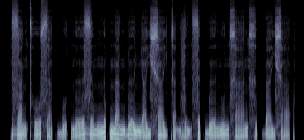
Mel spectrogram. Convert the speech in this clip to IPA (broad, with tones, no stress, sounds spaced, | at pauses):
z a˧ ŋ t̪ʰ o˨˦ s a˨˩ t̚ ɓ o˨˩ t̚ n əː˨˦ z ə˧ m ŋ ə˦˥ p̚ n a˧ n ɓ əː˧ ɲ a˨˦ j x a˧ j k a̰˧˨ n v ə˧˩ n s ə˦˥ t̚ ɓ əː˧ n u˧ n x aː˨˦ ŋ x ə˨˩ p̚ ɓ a˧ j x a̰ː˧˨ ʔ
